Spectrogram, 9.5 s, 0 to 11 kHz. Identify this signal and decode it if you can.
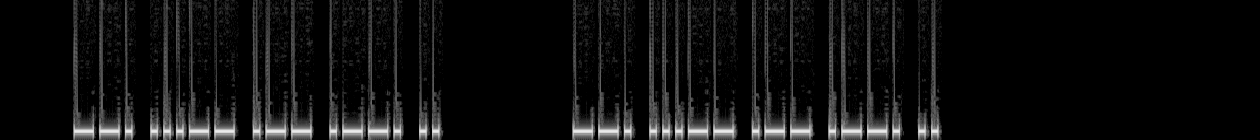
Morse code, heard as a keyed tone, about 25 wpm, 700 Hz. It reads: G3WPI G3WPI
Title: DXCC-100 Call Signs - 5 Characters - Repeated 2x - 25wpm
